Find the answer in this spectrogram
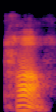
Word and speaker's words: Ptah: And his name was Ptah, Ptah. The P is silent.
